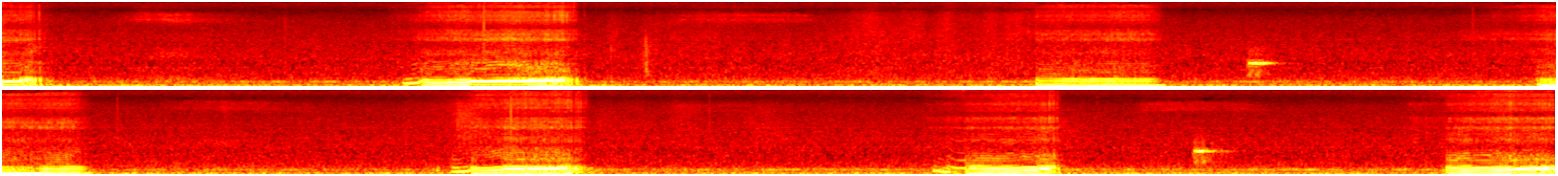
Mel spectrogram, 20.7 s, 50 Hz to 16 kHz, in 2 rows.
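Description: Deep, regular snorts about every three and a half seconds, roughly 18 a minute, over a steady background hum; a dog snoring.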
